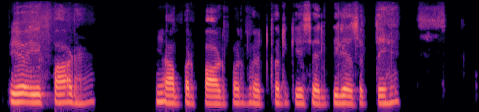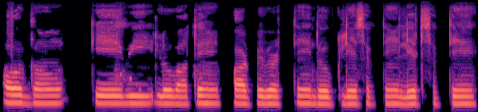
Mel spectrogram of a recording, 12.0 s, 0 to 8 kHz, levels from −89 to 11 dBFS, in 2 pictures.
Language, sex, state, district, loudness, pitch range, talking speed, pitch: Hindi, male, Uttar Pradesh, Etah, -17 LUFS, 150-165 Hz, 165 wpm, 155 Hz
